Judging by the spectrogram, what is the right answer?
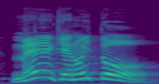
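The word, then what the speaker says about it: μὴ γένοιτο: 메 게노이토 따라해 보십시오.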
